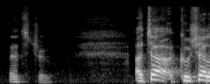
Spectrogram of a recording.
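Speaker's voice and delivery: ordinary delivery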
